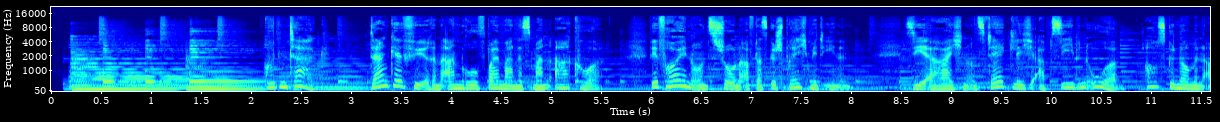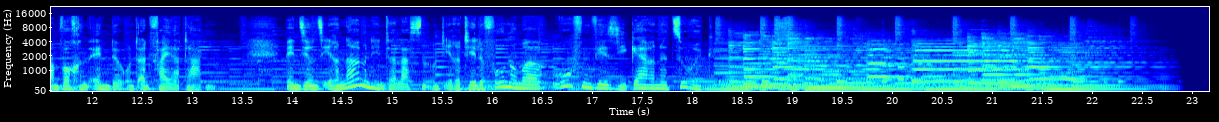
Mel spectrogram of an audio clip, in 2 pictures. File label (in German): telefonansage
